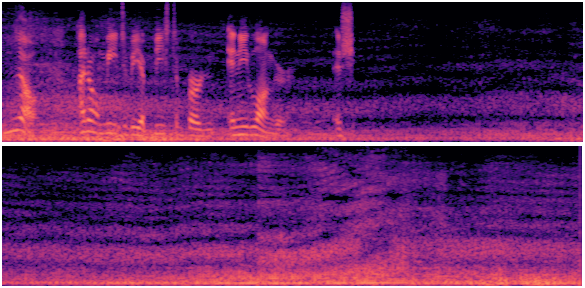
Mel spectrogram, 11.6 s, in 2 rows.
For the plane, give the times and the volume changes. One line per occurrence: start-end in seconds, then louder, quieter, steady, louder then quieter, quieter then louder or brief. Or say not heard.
0.0-11.5 quieter then louder.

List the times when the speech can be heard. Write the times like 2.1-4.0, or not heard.
0.0-3.5.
